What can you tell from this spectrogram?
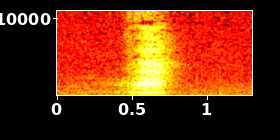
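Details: Sneezing in a man who says he has sneezed uncontrollably 5–50 times daily since 2011, doctor-diagnosed allergies to dust, pollen and trees; a single breathy, hissing sneeze with a short rise and fall in a quiet room.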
